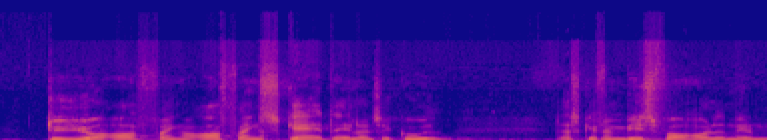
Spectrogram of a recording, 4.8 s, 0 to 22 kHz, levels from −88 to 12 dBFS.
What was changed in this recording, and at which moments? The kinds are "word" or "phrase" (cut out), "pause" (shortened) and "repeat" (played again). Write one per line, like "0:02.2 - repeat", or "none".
0:01.6 - word
0:02.3 - word
0:03.7 - word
